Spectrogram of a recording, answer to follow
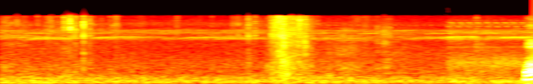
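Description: Insects in the surrounding vegetation making a steady high-pitched trill. A brief rustle comes about two seconds in.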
